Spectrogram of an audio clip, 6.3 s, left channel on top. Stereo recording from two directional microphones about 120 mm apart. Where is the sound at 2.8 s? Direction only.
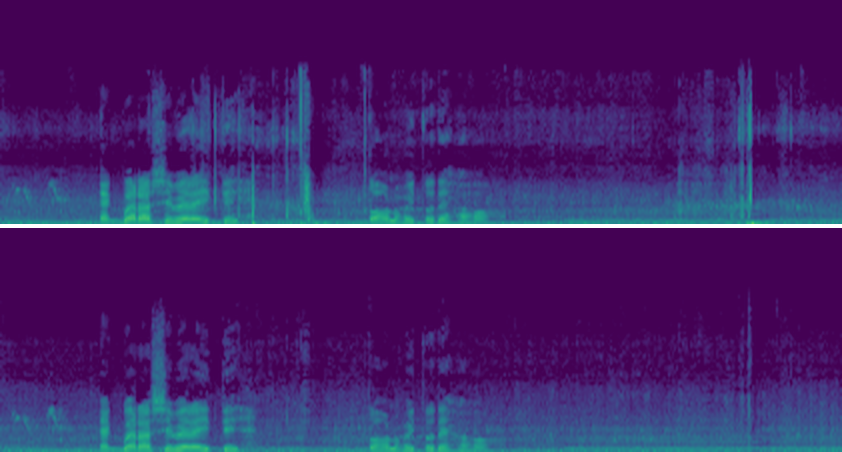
15° right (ahead or behind).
